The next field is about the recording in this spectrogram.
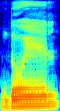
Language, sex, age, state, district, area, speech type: Bengali, female, 45-60, West Bengal, Howrah, urban, spontaneous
